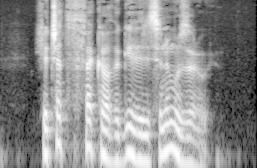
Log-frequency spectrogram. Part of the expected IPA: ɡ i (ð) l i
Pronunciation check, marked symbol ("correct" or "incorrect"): correct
